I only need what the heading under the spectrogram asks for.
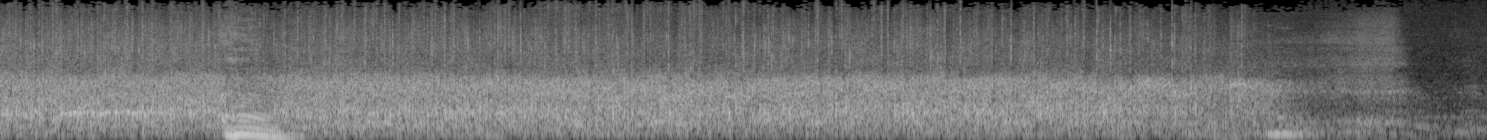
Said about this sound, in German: Ja, gebt ihr nochmal einen Applaus.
